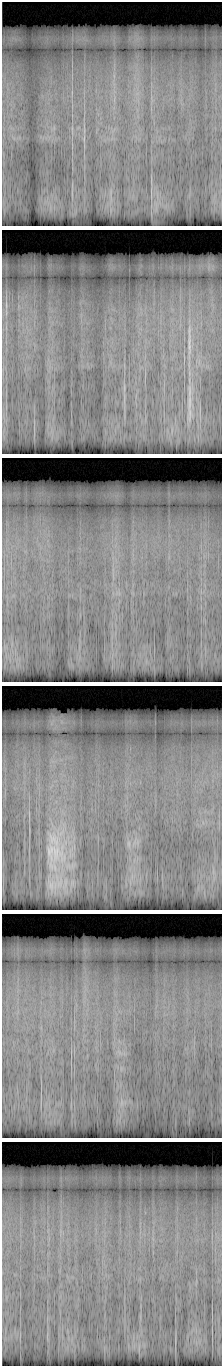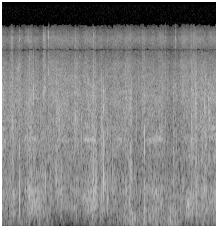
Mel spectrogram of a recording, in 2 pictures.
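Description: A mountain biker going up a steep, loose rocky trail: uneven crunching steps and tyre noise on gravel and rock, with scattered clicks and knocks from the bike and hard breathing. A louder burst of sound comes about halfway through.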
